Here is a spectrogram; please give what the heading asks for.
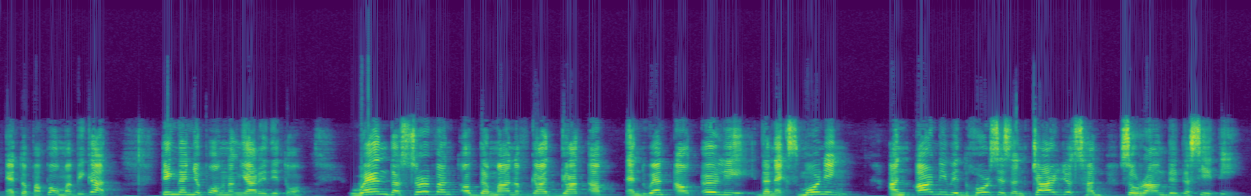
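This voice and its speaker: High-voiced Filipino preacher. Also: male voice. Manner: switches between Tagalog and English, slows down to read verses. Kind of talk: sermon.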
